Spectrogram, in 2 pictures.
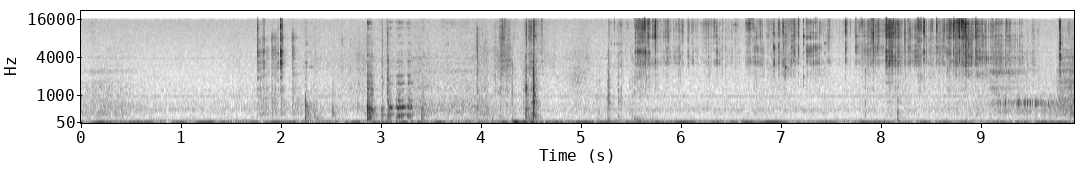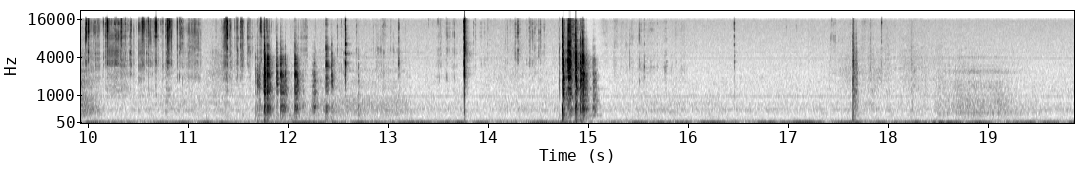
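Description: Small clicks, taps and scrapes of nail art tools and bottles being handled close to the microphone, with sharp clinks about twelve and fifteen seconds in.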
